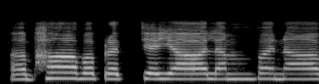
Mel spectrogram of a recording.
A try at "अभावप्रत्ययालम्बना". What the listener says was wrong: Only a few things like abhava pratyaya. Try to stress on the pa when these two consonants come together. And also very few places. I think only two places the mahaprana was not heard.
